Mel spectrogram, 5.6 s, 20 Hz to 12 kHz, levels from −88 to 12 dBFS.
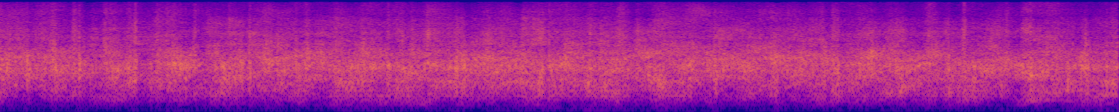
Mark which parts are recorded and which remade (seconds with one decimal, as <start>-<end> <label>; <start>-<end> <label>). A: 0.0-5.6 remade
